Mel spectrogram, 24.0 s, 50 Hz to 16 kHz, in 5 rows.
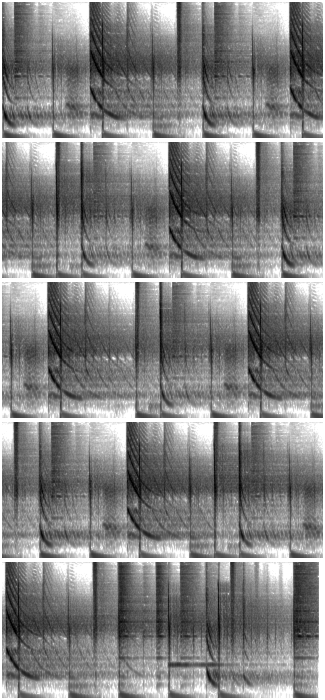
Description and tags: ATTACK LOOPZ 01 is a loop pack created using Waldorf Attack drum VSTi and applying various Guitar Rig 4 (from Native Instruments) effects on the loops. I used the 23rd Century kit to create the loops and created 8 differently sequenced loops at 80BPM of 8 measures 4/4 long. These loops can be used at 80 BPM, 120 BPM or 160 BPM and even 40 BPM. Other measures can also be tried out. The various effects go from reverb over delay and deformations ranging from phasing till heavy distortions.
